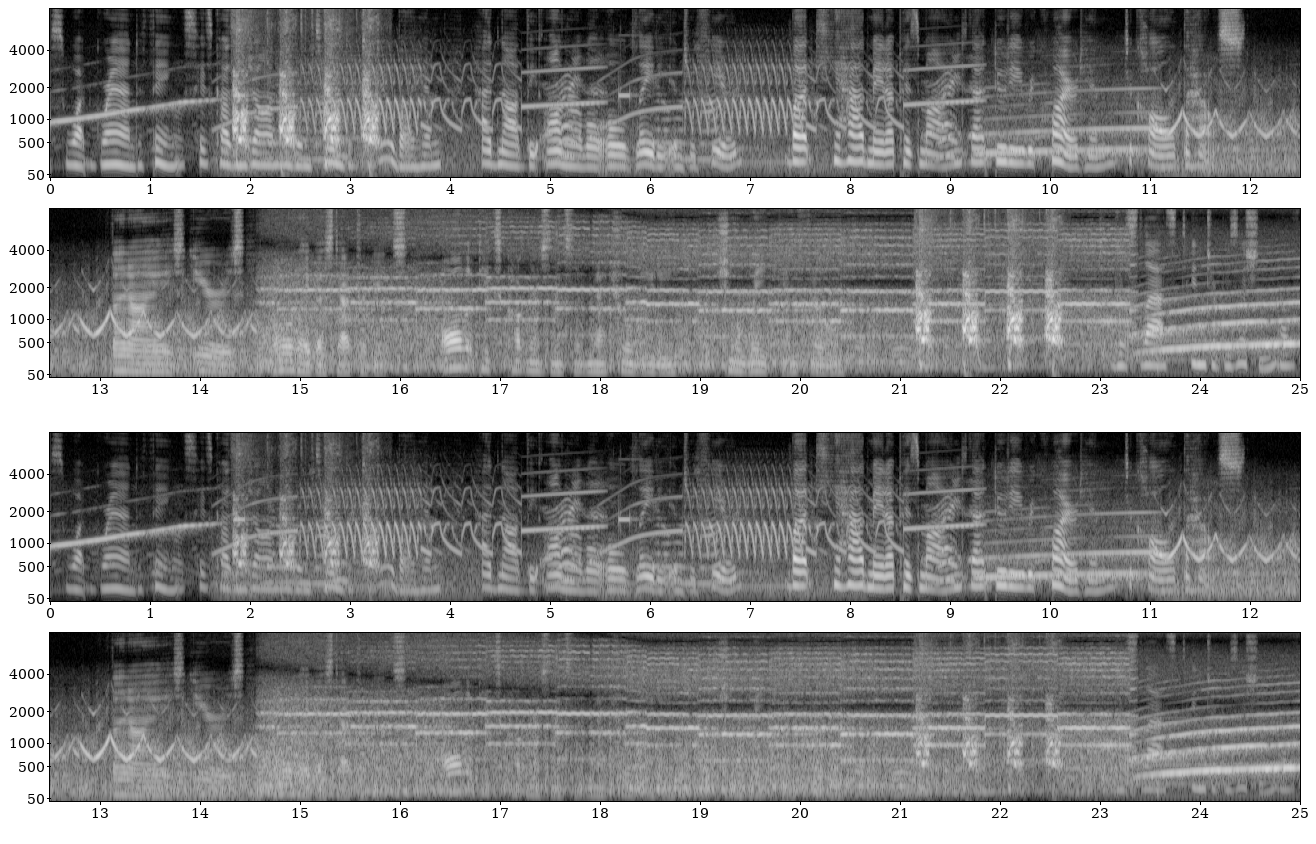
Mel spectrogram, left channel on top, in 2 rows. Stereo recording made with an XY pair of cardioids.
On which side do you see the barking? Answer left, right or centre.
left.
